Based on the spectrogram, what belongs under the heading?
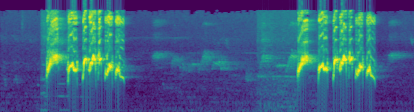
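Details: Morning song of a red-whiskered bulbul, played to train birds and lure them: two lively warbled phrases of ringing whistled notes that rise and fall, separated by a few seconds of near silence with faint rustling.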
